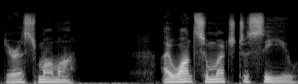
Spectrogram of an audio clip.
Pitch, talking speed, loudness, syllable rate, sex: 105 Hz, 160 wpm, -19 LUFS, 5.7 syllables/s, male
